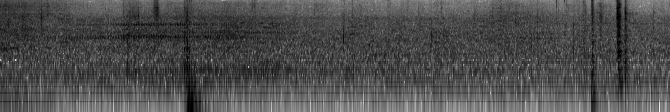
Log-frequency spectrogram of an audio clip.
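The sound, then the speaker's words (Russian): A car door thuds shut as a man climbs out of a car carrying a baby carrier: one solid, low thump early on, then a couple of lighter knocks near the end over a steady background hum. “Вышел из машины с переноской, в которой ребенок.”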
